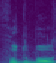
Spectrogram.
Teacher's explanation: дзвінкими вимовляються дзвінко тобто вони уподібнюються асимілюються до дзвінких зверніть увагу ми пишемо футбол через літеру Т але вимовляємо звук д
